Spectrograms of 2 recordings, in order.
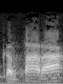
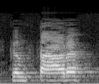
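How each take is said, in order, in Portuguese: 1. A tônica cai na última sílaba. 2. A tônica cai na sílaba do meio. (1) "Se fosse tônico, seria futuro" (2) "O R A, átono"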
